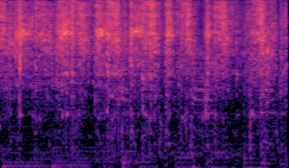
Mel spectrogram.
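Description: Stirring a thick mixture of white sauce, beaten egg and cheese in a small stainless steel saucepan, with a steady rubbing against the pan.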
